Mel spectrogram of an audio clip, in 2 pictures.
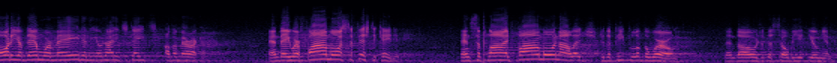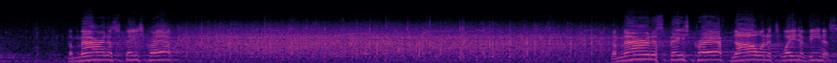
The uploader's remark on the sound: At Rice University. A large crowd gathered at Rice Stadium in Houston, Texas.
